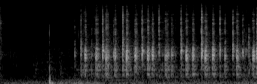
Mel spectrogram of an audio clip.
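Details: Original keyboard of an Atari 800 XL, possibly a rare keyboard variant, being typed on: a quick run of crisp, even key clicks at about eight per second, none sticking or dull. The keyboard works normally.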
